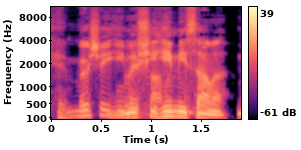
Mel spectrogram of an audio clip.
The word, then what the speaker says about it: Mushihime-sama: I'm going to say this wrong, Mushishimesa. – Mushihime-sama. – Mushihime-sama.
